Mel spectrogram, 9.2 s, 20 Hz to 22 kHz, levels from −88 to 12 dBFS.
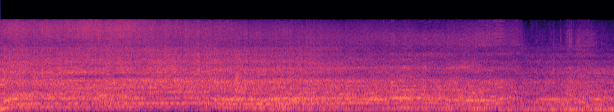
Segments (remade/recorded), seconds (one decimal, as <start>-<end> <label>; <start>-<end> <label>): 0.0-0.5 remade; 0.5-2.8 recorded; 2.8-3.6 remade; 3.6-4.6 recorded; 4.6-7.9 remade; 7.9-9.2 recorded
